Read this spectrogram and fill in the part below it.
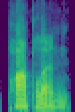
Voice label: "poplin", American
